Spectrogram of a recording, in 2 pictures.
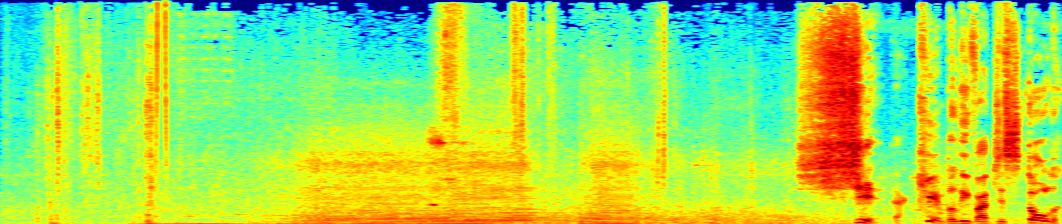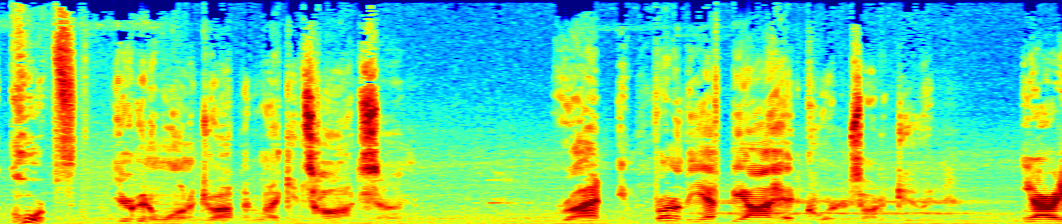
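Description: A van engine starts and revs as the van drives off.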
